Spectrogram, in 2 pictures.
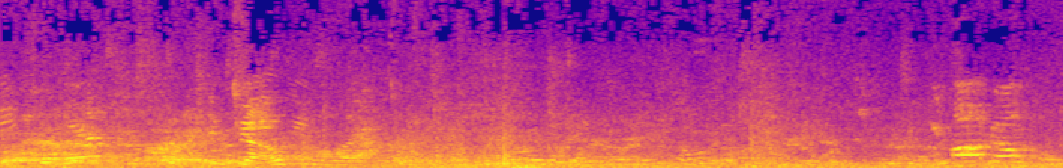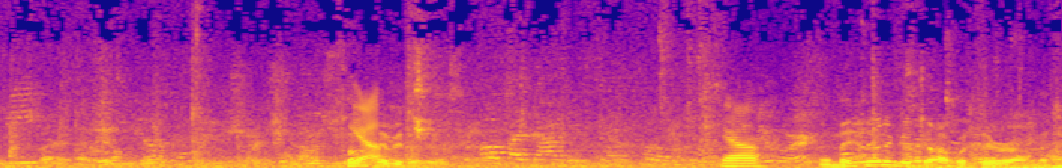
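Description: A crowd of men and women chatters around the listener.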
